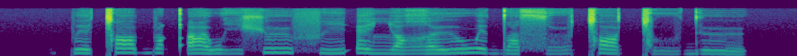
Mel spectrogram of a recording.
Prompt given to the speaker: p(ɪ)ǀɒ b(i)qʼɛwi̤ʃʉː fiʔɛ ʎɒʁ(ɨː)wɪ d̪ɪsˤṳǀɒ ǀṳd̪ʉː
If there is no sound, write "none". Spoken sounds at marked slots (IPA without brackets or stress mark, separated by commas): ɪ, ɪ, ɨː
